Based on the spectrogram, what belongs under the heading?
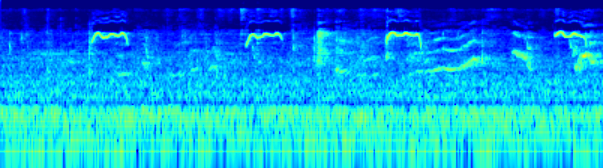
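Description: Budgerigars give short, high arched chirps about once a second over a steady low rumble.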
